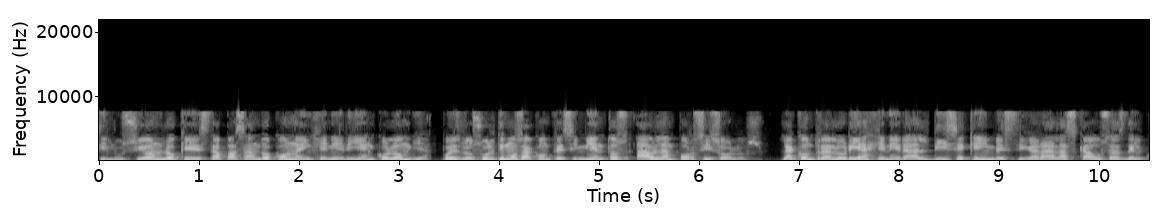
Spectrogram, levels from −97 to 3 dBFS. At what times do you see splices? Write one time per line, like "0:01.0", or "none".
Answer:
none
